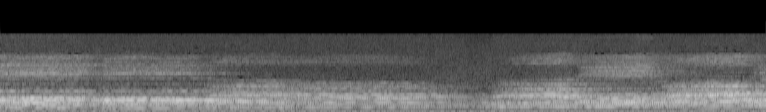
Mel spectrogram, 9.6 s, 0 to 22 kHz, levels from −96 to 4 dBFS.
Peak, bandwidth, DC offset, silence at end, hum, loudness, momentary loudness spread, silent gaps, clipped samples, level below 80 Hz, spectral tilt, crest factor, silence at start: -12 dBFS; 7.4 kHz; 0.4%; 0 s; none; -28 LUFS; 10 LU; none; under 0.1%; -56 dBFS; -7 dB/octave; 14 dB; 0 s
